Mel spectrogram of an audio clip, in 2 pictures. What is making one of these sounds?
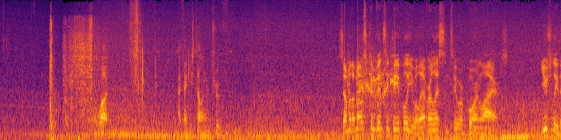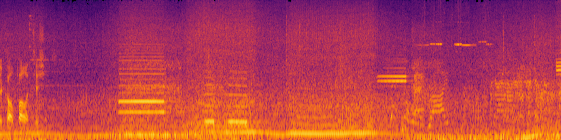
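A car engine rumbles and revs as the car drives along.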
